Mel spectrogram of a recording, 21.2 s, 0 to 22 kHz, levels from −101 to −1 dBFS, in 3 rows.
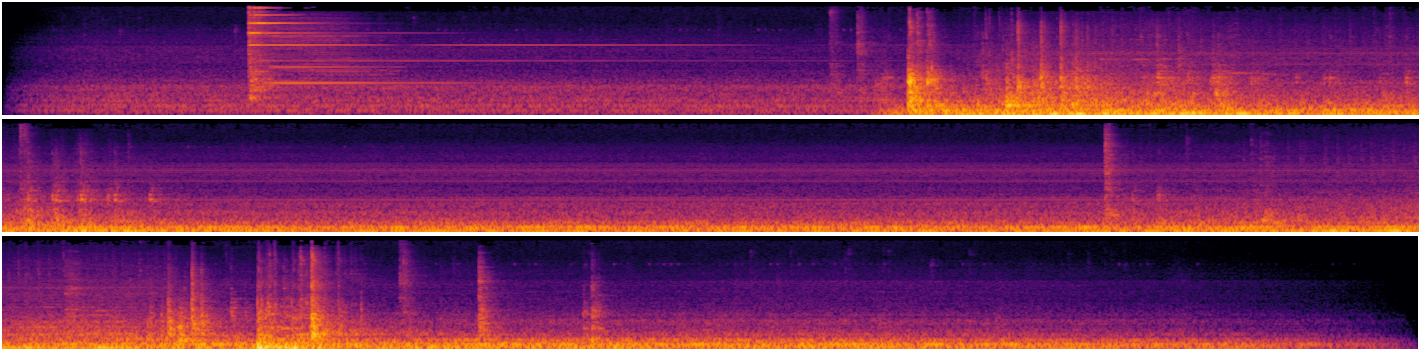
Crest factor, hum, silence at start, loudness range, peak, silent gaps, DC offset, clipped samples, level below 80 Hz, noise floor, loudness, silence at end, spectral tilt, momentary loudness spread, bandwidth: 24 dB; none; 0.3 s; 7 LU; -2 dBFS; none; under 0.1%; under 0.1%; -30 dBFS; -50 dBFS; -28 LUFS; 0.25 s; -5.5 dB/octave; 22 LU; 19 kHz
